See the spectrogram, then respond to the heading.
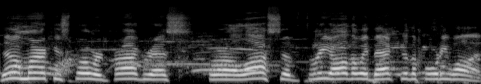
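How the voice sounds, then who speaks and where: Over noticeable background noise, a man speaks at a moderate pace with an extremely high pitch, fairly even intonation and very even loudness. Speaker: play-by-play announcer. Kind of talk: live commentary. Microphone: muffled through mask.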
